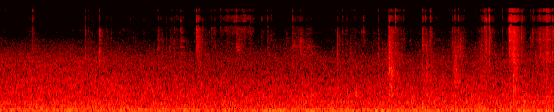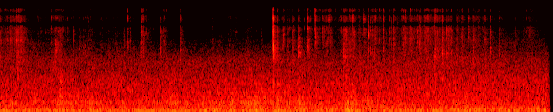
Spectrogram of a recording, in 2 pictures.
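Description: A small fire burning in a metal can, giving faint scattered crackles and ticks over a steady low outdoor rumble.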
